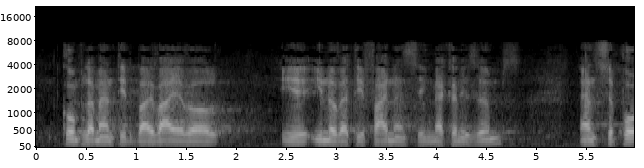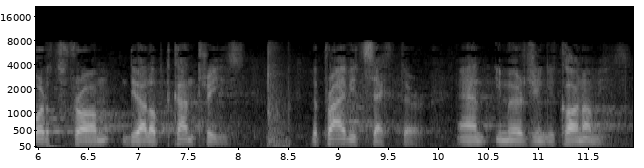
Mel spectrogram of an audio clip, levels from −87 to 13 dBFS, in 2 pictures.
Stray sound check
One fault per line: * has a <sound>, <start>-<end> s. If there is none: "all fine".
* has a squeak, 8.3-8.5 s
